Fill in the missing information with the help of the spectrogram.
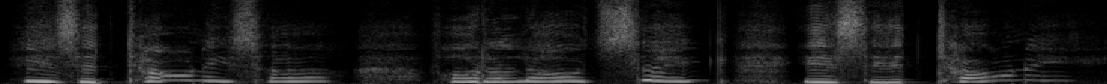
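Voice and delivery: very high, pleading servant woman; trembling hope. A narrator's reading. Wife asks if her husband has returned, high anxious pleading. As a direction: plead in a high voice, desperate to know. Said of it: "then her hands began to tremble".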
